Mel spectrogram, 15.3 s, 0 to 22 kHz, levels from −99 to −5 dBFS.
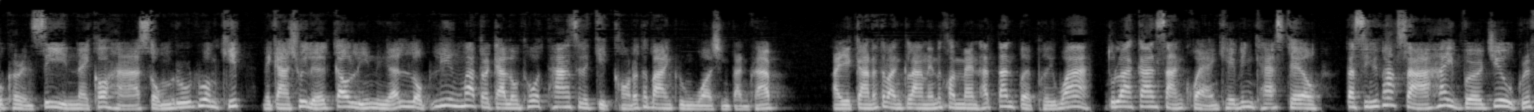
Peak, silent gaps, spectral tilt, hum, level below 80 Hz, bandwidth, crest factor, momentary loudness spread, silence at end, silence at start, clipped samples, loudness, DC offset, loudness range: -10 dBFS; none; -5.5 dB/octave; none; -64 dBFS; 15 kHz; 16 dB; 5 LU; 0 s; 0 s; under 0.1%; -26 LUFS; under 0.1%; 2 LU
